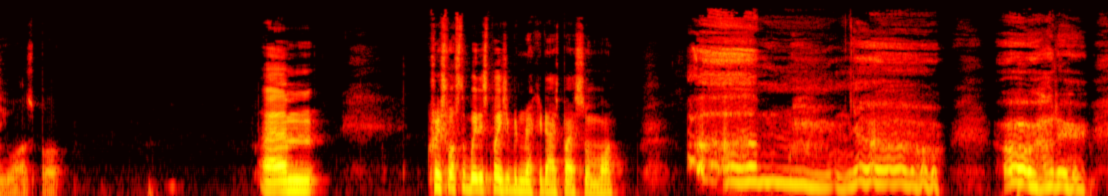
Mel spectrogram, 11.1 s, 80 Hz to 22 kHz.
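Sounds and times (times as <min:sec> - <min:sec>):
speech: 0:00.0 - 0:00.7, 0:02.6 - 0:03.2, 0:04.3 - 0:07.0, 0:10.0 - 0:11.0
person raspy voiced exhale: 0:06.4 - 0:10.0.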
